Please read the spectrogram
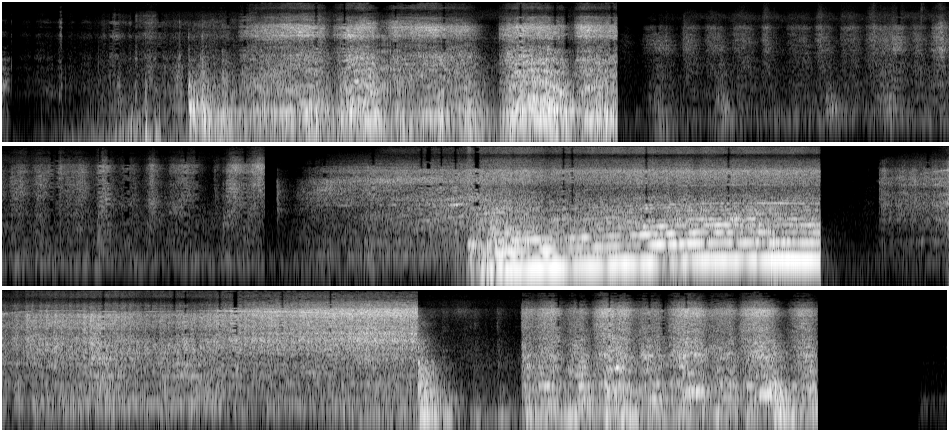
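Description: Hand strokes of an auto body putty file scraping and shaving cured epoxy along a plywood boat's sheer edge. Around the middle, a hand-held power sander's motor whines up in pitch as it sands the epoxy-coated hull bottom, the loudest sound, followed by more scraping and sanding.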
